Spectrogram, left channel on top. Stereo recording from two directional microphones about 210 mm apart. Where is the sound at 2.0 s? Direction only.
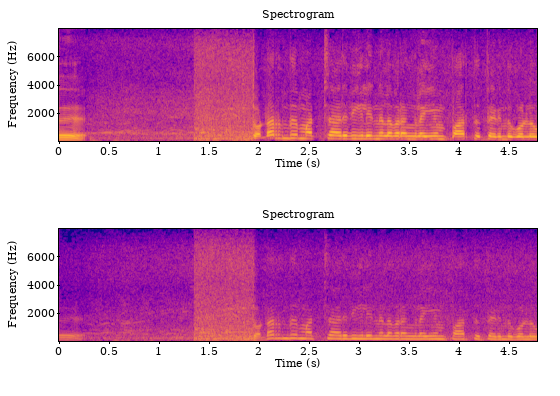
40° left (ahead or behind).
